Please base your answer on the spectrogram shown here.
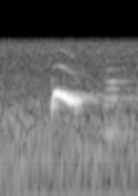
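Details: An owl gives a single short, clear whistled hoot that slides slightly downward and fades within a fraction of a second, over a quiet hiss.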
